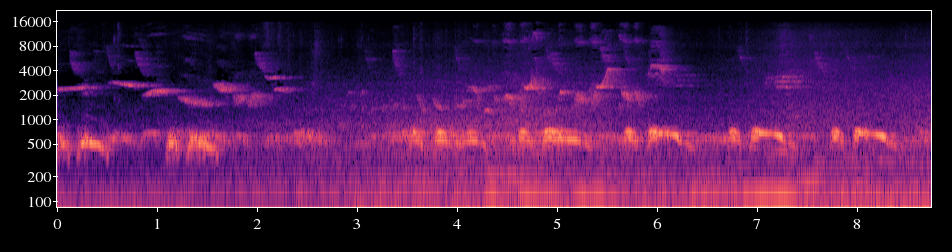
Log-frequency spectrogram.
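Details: Several adult spotted doves, Malaysian and Thai birds, recorded 16 March 2022, cooing in low repeated phrases while high chirps and whistles from other birds run above.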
